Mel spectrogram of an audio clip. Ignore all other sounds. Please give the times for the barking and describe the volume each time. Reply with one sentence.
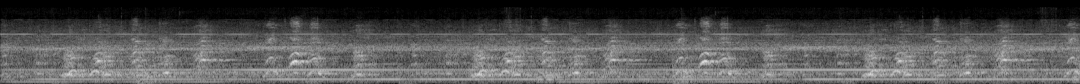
You can hear the barking from 0.0 to 10.7 s, at a steady volume.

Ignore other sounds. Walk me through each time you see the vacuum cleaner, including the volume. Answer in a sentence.
The vacuum cleaner can be heard from 0.0 to 10.7 s, at a steady volume.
